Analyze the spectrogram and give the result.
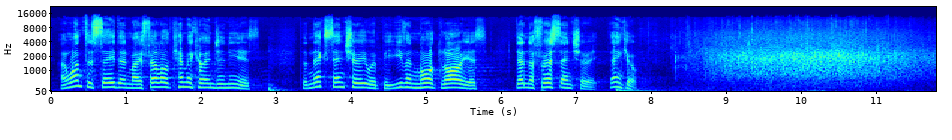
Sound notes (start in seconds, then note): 8.2 applause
